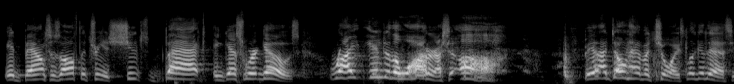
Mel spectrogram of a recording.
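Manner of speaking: hammed-up outcry as the ball hits the water; loud exasperated punchline; comic dismay. Ball lands in water, exclaims.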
